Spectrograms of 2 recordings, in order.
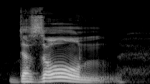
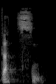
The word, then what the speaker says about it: DAZN: Das heißt, bis ich zum allerersten Mal jemanden hab Dazon hören sagen, habe ich echt gedacht, das heißt Datsen.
